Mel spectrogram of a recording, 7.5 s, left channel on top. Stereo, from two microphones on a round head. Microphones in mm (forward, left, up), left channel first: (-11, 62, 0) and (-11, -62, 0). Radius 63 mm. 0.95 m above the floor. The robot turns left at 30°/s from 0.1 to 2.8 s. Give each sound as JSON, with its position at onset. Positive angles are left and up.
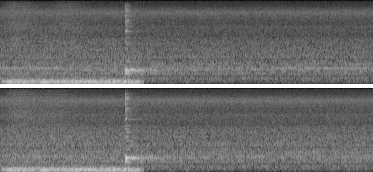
{"t": 2.5, "sound": "a cowbell", "side_deg": -25, "distance_m": 1.2}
